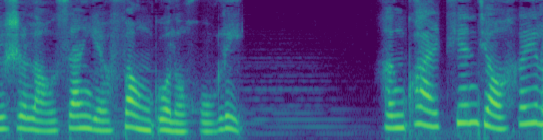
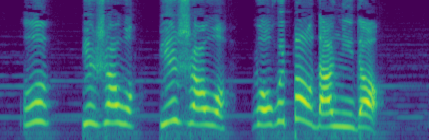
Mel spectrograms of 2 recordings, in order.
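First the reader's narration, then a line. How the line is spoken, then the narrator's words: Fox crying out. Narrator (Chinese): 狐狸叫道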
